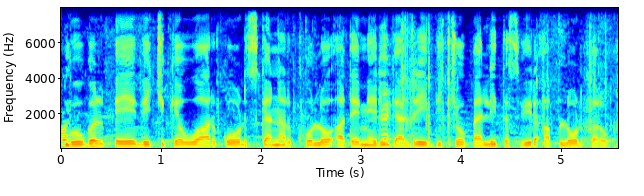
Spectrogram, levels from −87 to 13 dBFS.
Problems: background sounds at intervals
